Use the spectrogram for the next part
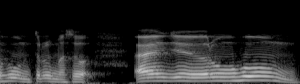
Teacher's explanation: Lahum izhar syafawi, jangan panjang. Bunyi saja hum terus masuk ajruhum.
